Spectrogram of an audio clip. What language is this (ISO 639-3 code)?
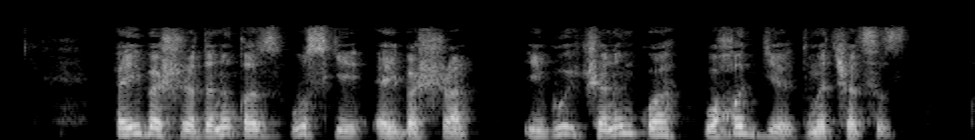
abk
